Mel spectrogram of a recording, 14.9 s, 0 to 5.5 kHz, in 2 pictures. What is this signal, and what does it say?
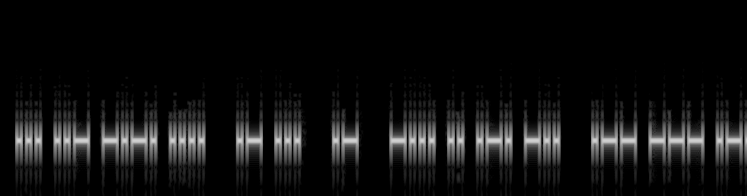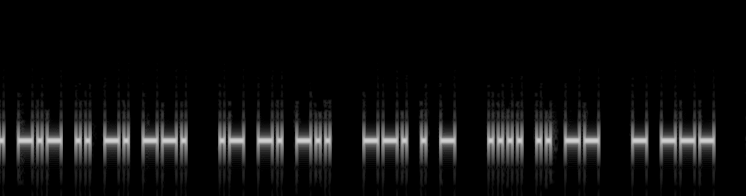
Morse code, heard as a keyed tone, about 25 wpm, 600 Hz. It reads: SUCH AS A BIRD WORKING AND GET HIM TO
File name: the old man and the sea part 1 25wpm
